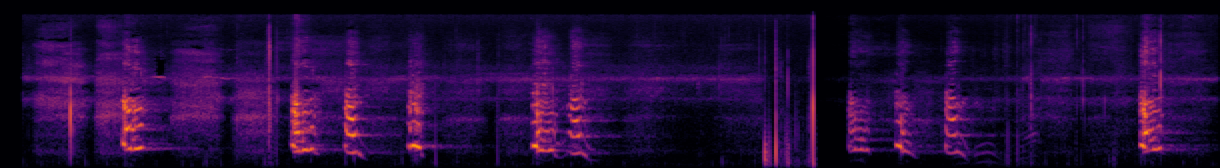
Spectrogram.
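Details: Coonhounds, including a young English pup and an older half Walker half English hound, bark and bay in short harmonic bursts with falling tails, about a dozen spaced over twelve seconds, one sharp crack near the middle.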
